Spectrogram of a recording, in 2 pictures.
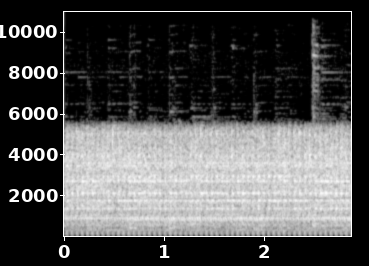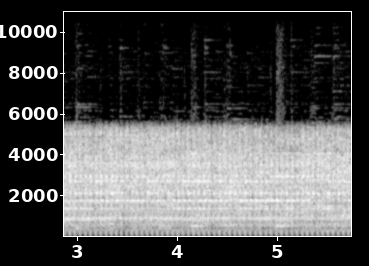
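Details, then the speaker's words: Lawn mower left sitting in a yard: steady, fast single-cylinder chatter at even speed with no misses or knocks; normal running. "Called my neighbor, let him hear that thing run."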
